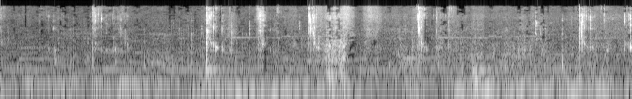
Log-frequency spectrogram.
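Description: Close-miked chewing of fresh fruit: crisp crunching bites and wet mouth clicks, with a longer crunch about three seconds in.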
